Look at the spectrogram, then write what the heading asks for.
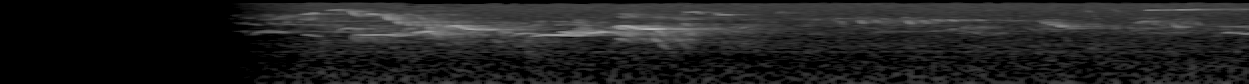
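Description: About a second of dead silence, then songbirds fade in, chirping and warbling quietly in short sliding phrases, loudest a second or two after they come in and softer after.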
